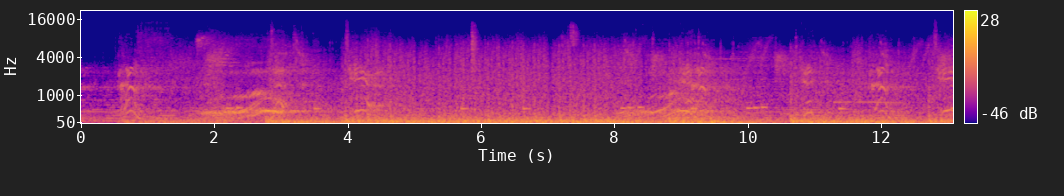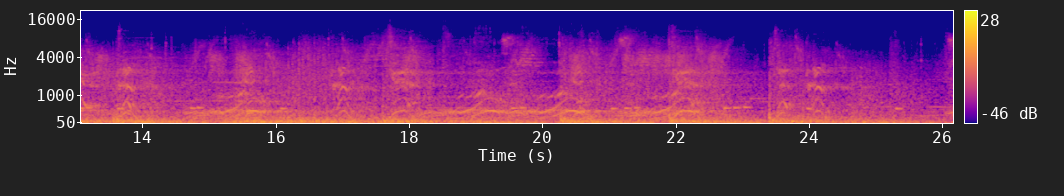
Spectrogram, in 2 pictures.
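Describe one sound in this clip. Explosions boom and rumble again and again.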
